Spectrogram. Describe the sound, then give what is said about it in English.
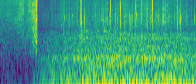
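After a brief hush, the deep low rumble of idling truck engines swells in and holds steady, loud, with no one speaking; hundreds of trucks stand stalled in a queue on the road toward Poland's eastern border with Ukraine. “Stranded on the road home to Ukraine, there are now hundreds of trucks in this queue, not even crawling towards Poland's eastern border.”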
